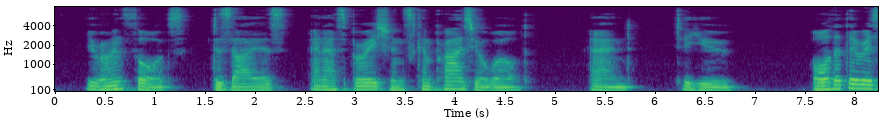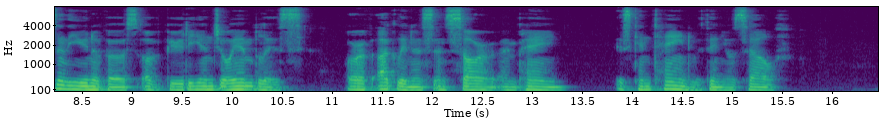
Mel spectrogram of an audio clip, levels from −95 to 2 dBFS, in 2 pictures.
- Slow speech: Yes, slow, 130 wpm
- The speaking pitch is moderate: No, low, 110 Hz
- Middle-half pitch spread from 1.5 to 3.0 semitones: Yes, average, 2.7 semitones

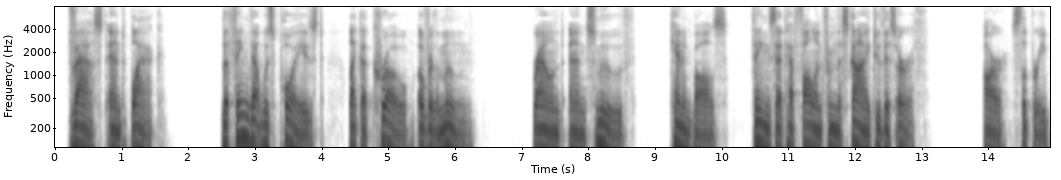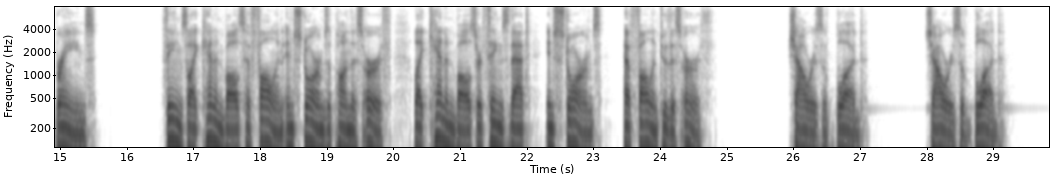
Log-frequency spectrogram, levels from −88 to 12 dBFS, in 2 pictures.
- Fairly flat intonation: No, average, 3.6 semitones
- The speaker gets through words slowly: Yes, slow, 125 wpm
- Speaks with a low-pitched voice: Yes, very low, 95 Hz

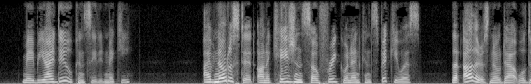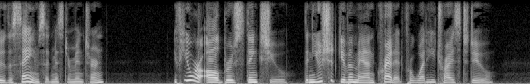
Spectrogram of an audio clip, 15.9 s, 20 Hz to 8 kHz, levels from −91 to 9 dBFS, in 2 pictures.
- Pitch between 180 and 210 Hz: Yes, medium, 185 Hz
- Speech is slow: No, average, 170 wpm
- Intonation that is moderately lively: No, wide, 5.7 semitones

